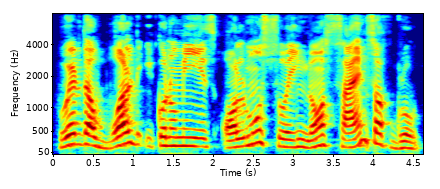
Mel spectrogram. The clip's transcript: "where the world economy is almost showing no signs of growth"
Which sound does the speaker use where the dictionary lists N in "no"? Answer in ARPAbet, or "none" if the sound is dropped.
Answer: L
